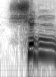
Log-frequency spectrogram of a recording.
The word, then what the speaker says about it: shouldn't: And the T is silent. You shouldn't buy it. You shouldn't. You shouldn't buy it. Okay. So, let's train and let's practice. It's the N sound shouldn't and connected to the verb.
